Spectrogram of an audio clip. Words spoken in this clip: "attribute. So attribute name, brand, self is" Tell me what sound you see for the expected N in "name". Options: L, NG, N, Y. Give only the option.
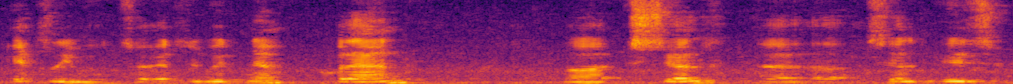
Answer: N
